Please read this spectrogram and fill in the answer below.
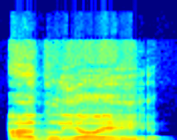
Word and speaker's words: aglio: I guess Aglio the e G is silent.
